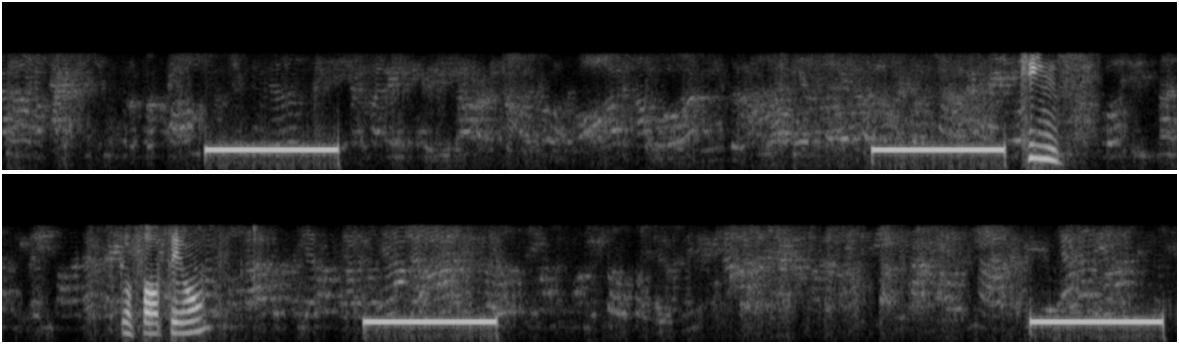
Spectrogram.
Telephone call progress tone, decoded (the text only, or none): ringback tone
